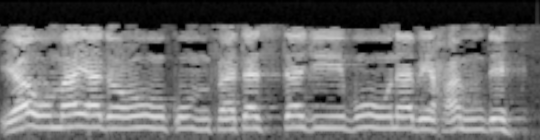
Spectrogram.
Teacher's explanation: القلقلة في الدال من كلمة يدعوكم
